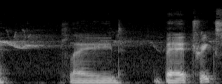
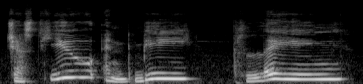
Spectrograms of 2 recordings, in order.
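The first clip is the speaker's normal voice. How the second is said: much higher, very slow cub voice; a tiny cub savouring each word slowly; little bear voice; 13 semitones higher, much slower than usual. A narrator's reading. Little Bear's voice in story.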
